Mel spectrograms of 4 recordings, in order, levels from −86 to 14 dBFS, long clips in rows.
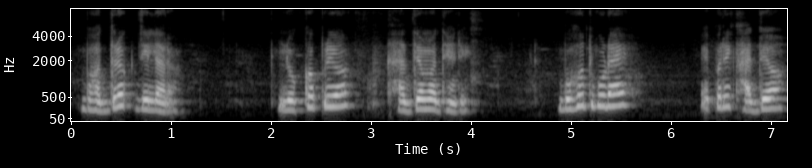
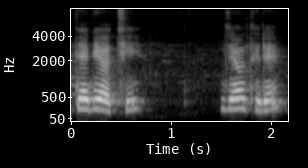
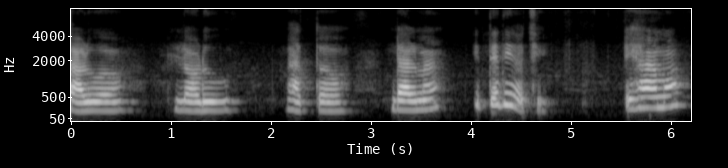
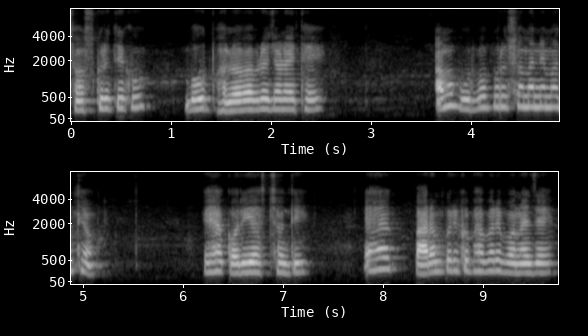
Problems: constant background noise, continuous background conversations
